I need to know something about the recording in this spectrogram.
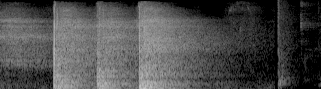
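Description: Three heavy punches landing on leather focus mitts about half a second apart: a three-punch combination. A short rushing sound comes just before the first hit, and each hit rings out in a long echoing fade.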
